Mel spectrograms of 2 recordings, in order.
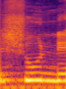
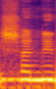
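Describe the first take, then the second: First: "शून्य" with a clear long oo; "शून्य" said right, long oo after sh; correct vowel. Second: "शन्य" said with a short a, as the misprint reads; "शन्य" with a short a and no long oo, the wrong form; wrong vowel. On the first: (सही उच्चारण "शून्य", लंबा ऊ) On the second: (गलत उच्चारण "शन्य", छोटा अ) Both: Shown as a demonstration. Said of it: "ये शन्य नहीं है".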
